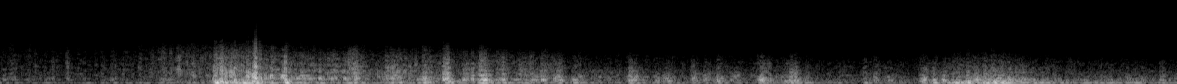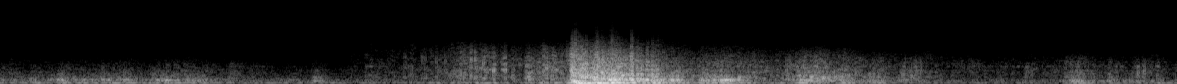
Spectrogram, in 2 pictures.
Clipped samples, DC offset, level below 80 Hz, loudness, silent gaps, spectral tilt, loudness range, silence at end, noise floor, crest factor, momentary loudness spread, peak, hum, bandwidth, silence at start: under 0.1%; under 0.1%; -30 dBFS; -24 LUFS; none; -11.5 dB/octave; 20 LU; 0 s; -49 dBFS; 24 dB; 22 LU; -2 dBFS; none; 3.8 kHz; 0.05 s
